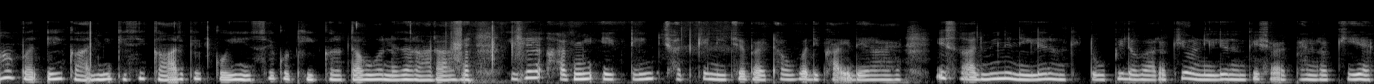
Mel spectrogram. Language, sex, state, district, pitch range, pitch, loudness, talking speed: Hindi, female, Bihar, Gaya, 220-250 Hz, 230 Hz, -17 LUFS, 205 wpm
